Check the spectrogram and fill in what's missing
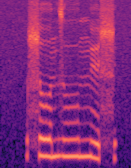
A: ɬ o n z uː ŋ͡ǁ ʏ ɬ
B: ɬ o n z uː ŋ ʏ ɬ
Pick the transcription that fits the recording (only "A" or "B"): B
